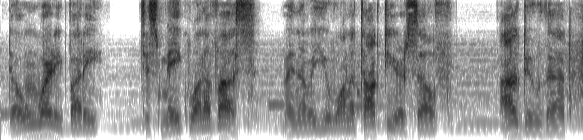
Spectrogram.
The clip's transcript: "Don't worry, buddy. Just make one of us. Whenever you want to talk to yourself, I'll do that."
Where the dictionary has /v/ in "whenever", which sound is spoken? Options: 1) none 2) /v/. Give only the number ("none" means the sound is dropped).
2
